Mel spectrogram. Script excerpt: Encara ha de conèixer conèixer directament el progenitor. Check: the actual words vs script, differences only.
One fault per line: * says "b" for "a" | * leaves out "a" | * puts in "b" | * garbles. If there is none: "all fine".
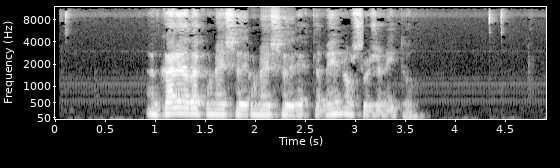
all fine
